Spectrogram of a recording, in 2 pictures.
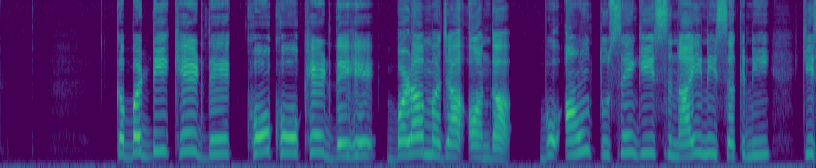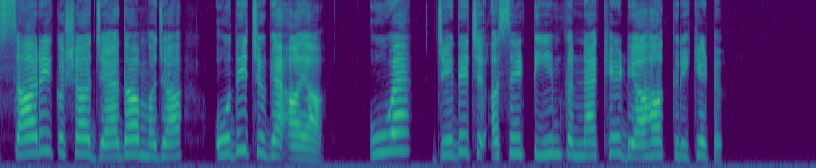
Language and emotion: Dogri, neutral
